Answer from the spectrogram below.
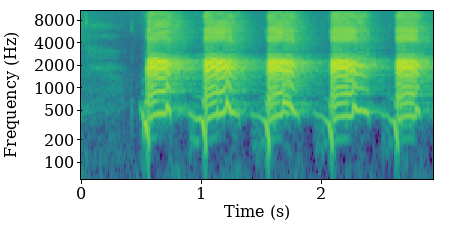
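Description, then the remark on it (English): A duck call blown in the fine hen style: a quack repeated five times in a steady rhythm, each note short and bright with a slight rasp, clear with no talking over it. “The different ducks. You got the fine, you got the coarse, you got the raspy, and you got the boss hen.”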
